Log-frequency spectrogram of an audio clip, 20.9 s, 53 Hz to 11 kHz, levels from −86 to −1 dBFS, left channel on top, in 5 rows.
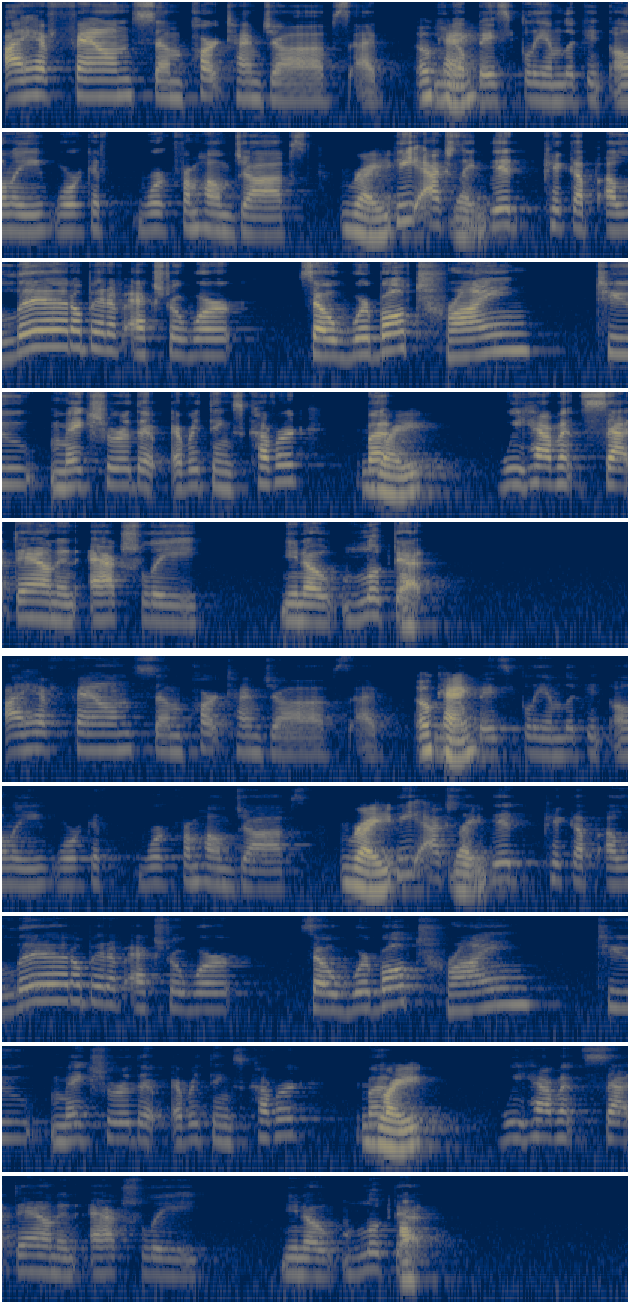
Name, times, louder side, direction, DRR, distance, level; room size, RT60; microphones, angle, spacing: voice 1, 0.0-2.5 2.9-6.2 6.8-9.9 10.3-11.9 12.3-14.5 14.9-15.1 15.8-18.0 18.6-19.5, left 9 dB, 80° left, 0.4 m, -37 dB
voice 2, 2.8-3.2 6.4-6.8 7.2-7.4 14.9-15.3 19.3-19.4, right 5 dB, 30° right, 0.3 m, -33 dB
11.0 x 8.5 x 4.1 m
head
